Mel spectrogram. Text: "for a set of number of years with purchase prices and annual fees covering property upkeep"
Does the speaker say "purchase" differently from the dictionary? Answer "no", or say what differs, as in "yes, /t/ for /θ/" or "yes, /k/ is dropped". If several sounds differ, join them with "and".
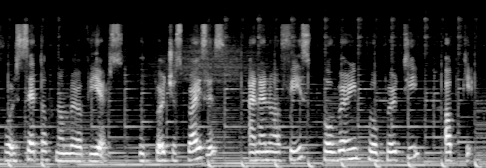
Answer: no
